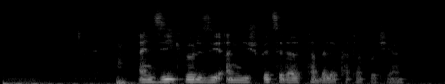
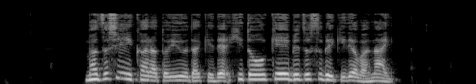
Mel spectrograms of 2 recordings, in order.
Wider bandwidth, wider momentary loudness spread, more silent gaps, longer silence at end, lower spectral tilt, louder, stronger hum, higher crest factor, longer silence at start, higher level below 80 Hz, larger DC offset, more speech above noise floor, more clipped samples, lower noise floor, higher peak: first, 15.5 kHz vs 11.5 kHz; first, 21 LU vs 7 LU; neither; second, 0.4 s vs 0.85 s; first, -6 dB/octave vs -4.5 dB/octave; second, -39 LUFS vs -20 LUFS; neither; about the same, 20 dB vs 18 dB; second, 0.05 s vs 0.85 s; about the same, -60 dBFS vs -60 dBFS; neither; second, 25 dB vs 52 dB; neither; second, -64 dBFS vs -71 dBFS; second, -22 dBFS vs -4 dBFS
